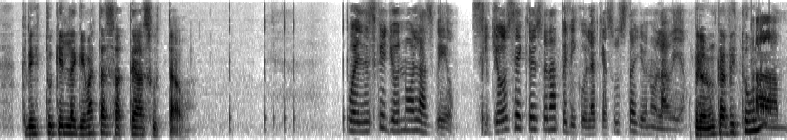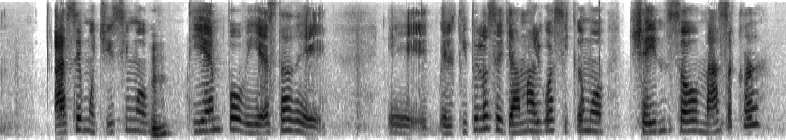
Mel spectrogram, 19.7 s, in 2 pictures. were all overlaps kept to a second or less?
Yes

